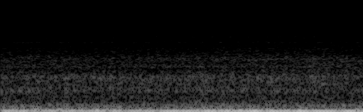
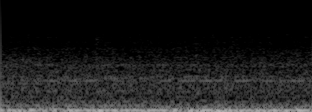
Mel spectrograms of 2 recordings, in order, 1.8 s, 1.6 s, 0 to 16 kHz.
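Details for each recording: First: Mitsubishi Lancer with a high idle of about 2000 rpm, brought down to 900–1000 rpm by pulling the gas pedal back: low, even engine hum with no surging; owner suspects a sticking throttle body or throttle cable. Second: Mitsubishi Lancer stopped at a stop sign: smooth, deep hum held at about 2,000 RPM with no hunting; high idle that drops when the gas pedal is pulled back. Idle control valve and throttle body checked without a fix.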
